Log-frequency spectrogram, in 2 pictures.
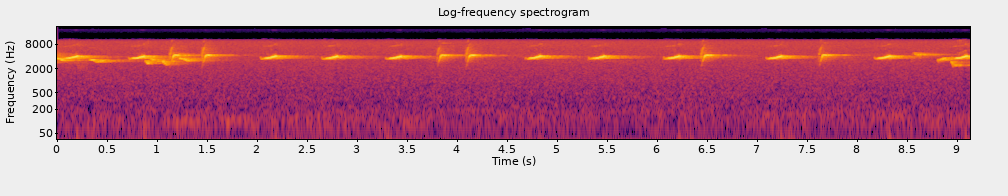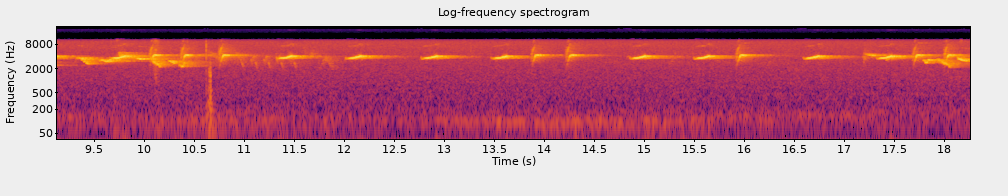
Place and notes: fringuello nel parco del roccolo (giugno 2003)
Parabiago Milan, Italy, 15 February 2011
